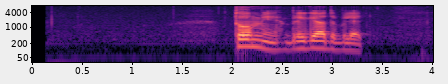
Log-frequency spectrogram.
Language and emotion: Russian, angry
